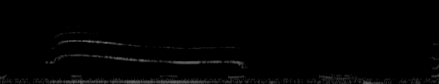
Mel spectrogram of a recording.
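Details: Thirteen-year-old domestic cat Cleo, angry at other cats meowing: one long drawn-out meow holding steady then sliding slightly down, with a faint low hum underneath and a short higher call near the end.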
